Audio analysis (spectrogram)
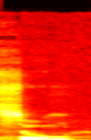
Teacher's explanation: for example the word soon or tall is a low Rising tone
